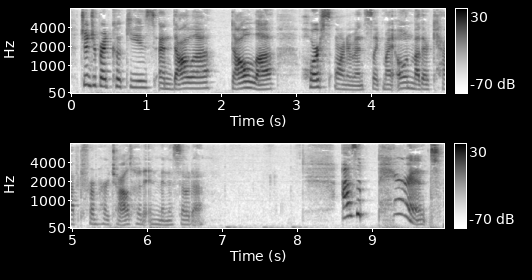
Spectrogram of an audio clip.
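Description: An American woman in her thirties reads a scripted personal essay aloud. Her voice sits at a medium pitch, and she tells it like a story, measured but expressive. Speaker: writer reading own essay.

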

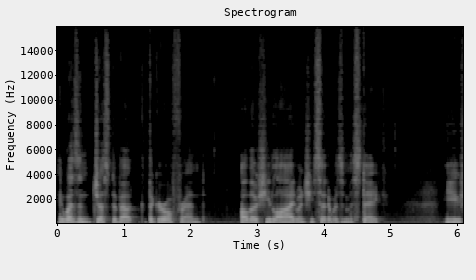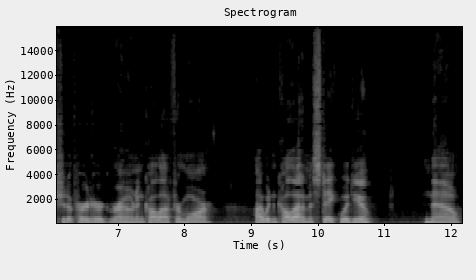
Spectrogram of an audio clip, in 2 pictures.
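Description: A man's voice: sits low, lively intonation, unhurried. A man voicing a vengeful, sadistic storybook character who taunts his helpless brother with mocking, menacing questions. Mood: gloating, raging. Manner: mocking, menacing, sing-song rhetorical questions.

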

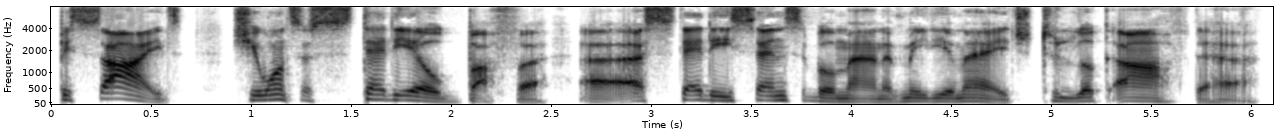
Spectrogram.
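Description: A man voicing a flustered young English gentleman in an audiobook, polite but spluttering and quick to protest. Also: lowish voice, animated, no room sound, studio quality, pitched above the performer's own voice, lightly acted. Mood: exasperated, protesting. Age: young adult. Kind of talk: theatrical audiobook character voice.

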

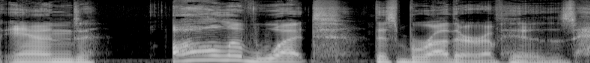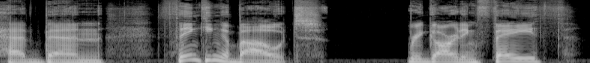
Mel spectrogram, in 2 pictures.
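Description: A man's voice: a little high, sharp tone, no room sound, clean studio sound. A man hosting a podcast, giving reflective religious commentary on his book in an earnest, preacherly way with emphatic phrasing. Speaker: podcast host and author discussing his own novel.

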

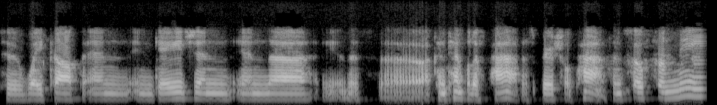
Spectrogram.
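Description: A man being interviewed as a guest, answering reflectively in a halting, thoughtful way with pauses and repeated words. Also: mid-range voice, fairly even intonation, vocal fry, no room sound, phone-quality sound. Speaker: interview guest, author and hospice volunteer.

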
